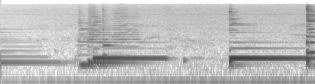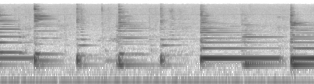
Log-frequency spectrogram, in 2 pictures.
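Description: Solo ukulele playing without singing: single chords plucked and left to ring out, with a run of quicker chords in the middle.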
